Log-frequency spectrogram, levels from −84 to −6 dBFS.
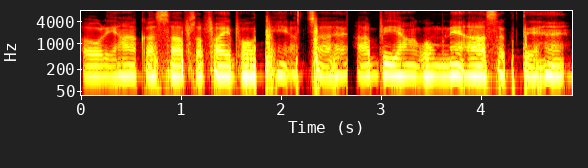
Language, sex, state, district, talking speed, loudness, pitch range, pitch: Hindi, male, Bihar, Begusarai, 205 wpm, -17 LUFS, 130-135 Hz, 130 Hz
